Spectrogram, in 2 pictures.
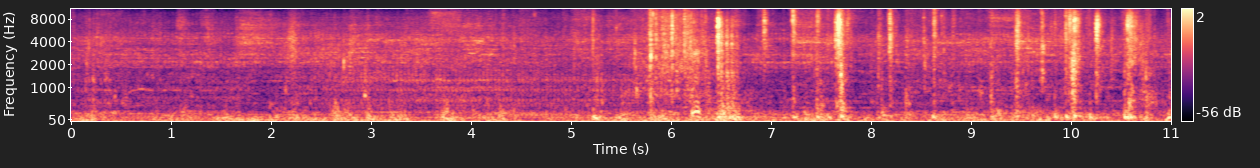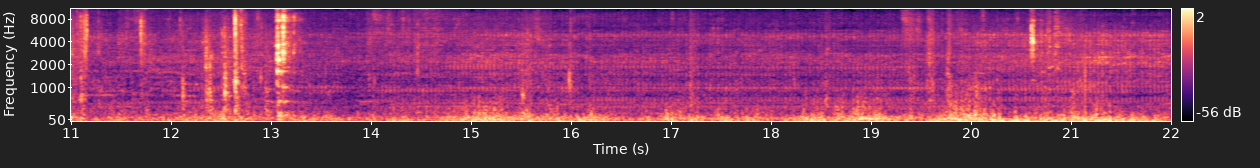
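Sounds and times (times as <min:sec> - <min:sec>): boat engine rumble: 0:00.0 - 0:22.0
sharp clicks and knocks: 0:05.0 - 0:13.4.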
